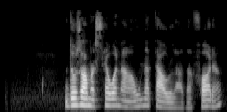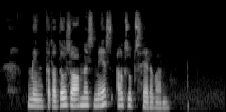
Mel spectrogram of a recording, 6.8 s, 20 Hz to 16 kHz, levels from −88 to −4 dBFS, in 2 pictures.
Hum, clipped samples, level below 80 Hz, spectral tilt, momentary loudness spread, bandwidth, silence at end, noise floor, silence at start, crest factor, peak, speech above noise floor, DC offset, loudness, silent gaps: none; under 0.1%; -82 dBFS; -5.5 dB/octave; 23 LU; 11.5 kHz; 0.85 s; -73 dBFS; 1 s; 26 dB; -2 dBFS; 46 dB; under 0.1%; -27 LUFS; none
